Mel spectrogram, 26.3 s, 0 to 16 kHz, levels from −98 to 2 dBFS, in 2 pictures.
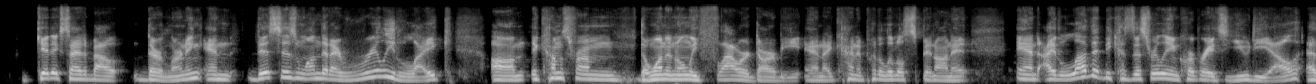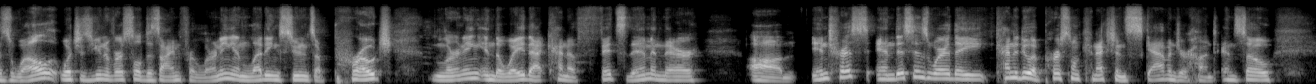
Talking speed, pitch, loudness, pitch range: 185 wpm, 140 Hz, -27 LUFS, 125-165 Hz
